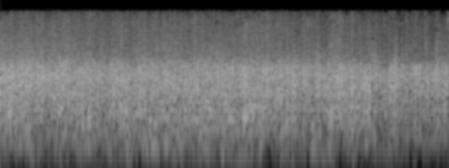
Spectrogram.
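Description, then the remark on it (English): An audience on The News Quiz claps steadily for several seconds at the end of round one, a dense, even wash of many hands with no pauses or cheering, holding loud throughout and no voices over it. “Round of applause for Giles and Mark.”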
